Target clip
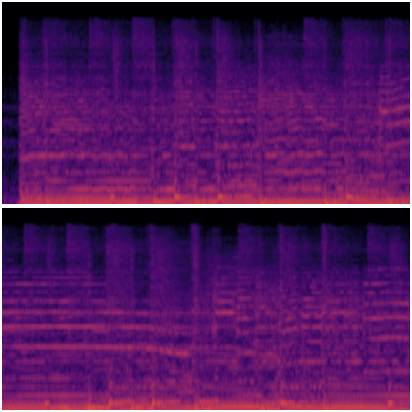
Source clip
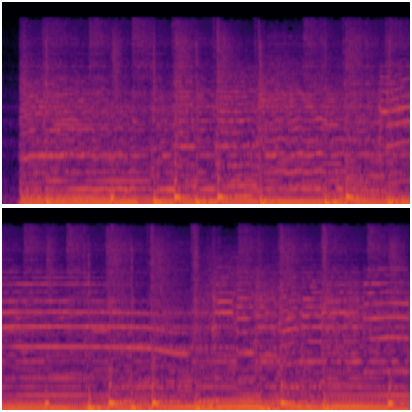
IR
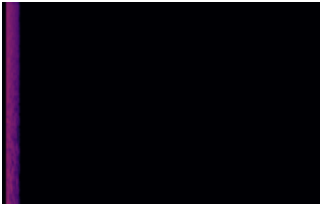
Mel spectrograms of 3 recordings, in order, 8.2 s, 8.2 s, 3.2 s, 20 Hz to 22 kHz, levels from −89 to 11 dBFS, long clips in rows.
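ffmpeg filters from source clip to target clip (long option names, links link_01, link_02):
-filter_complex "[0:a]alimiter=limit=-20dB:level=0:latency=1:release=106,asettb=1/sr,asplit=3[link_01][link_02][link_03];[link_01]atrim=end=4.634[link_04];[link_02]atrim=start=4.63:end=6.84,asetpts=PTS-STARTPTS,afade=type=in:duration=0.004:curve=qsin,afade=type=out:start_time=2.206:duration=0.004:curve=qsin,asplit=2[link_05][link_06];[link_06]adelay=25,volume=-5.5dB[link_07];[link_05][link_07]amix=inputs=2:normalize=0,atrim=end_sample=97461[link_08];[link_03]atrim=start=6.836[link_09];[link_04][link_08]acrossfade=duration=0.004:curve1=hsin:curve2=qsin[link_10];[link_10][link_09]acrossfade=duration=0.004:curve1=qsin:curve2=hsin,volume=-8.5dB"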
